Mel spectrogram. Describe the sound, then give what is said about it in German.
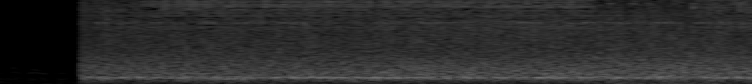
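Cornfield ambience played from a sleep-sounds app: after a brief moment of silence, a steady, dense rustling hiss of wind through tall stalks begins and holds evenly throughout, with a faint low hum underneath and no voices. “Oder das hier ist ein Kornfeld.”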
